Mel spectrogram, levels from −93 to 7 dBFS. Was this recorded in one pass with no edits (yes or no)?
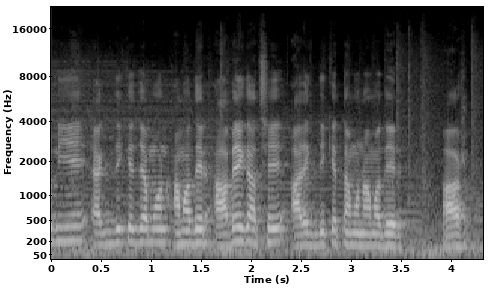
yes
